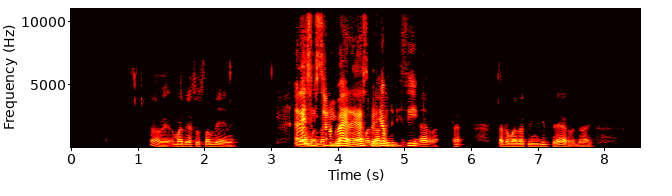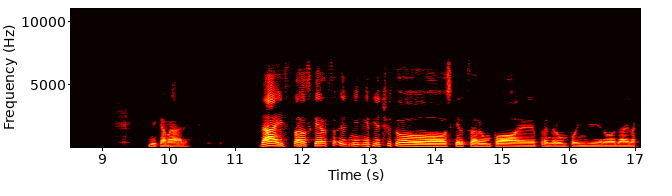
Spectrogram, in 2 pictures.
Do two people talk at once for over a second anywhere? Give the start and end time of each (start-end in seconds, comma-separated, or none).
3.4-5.2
